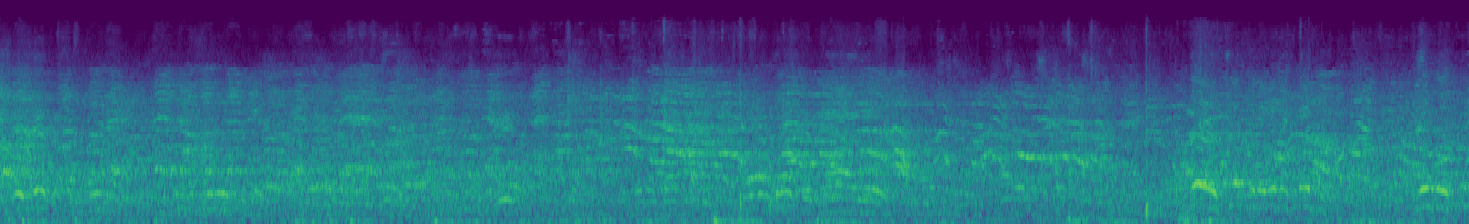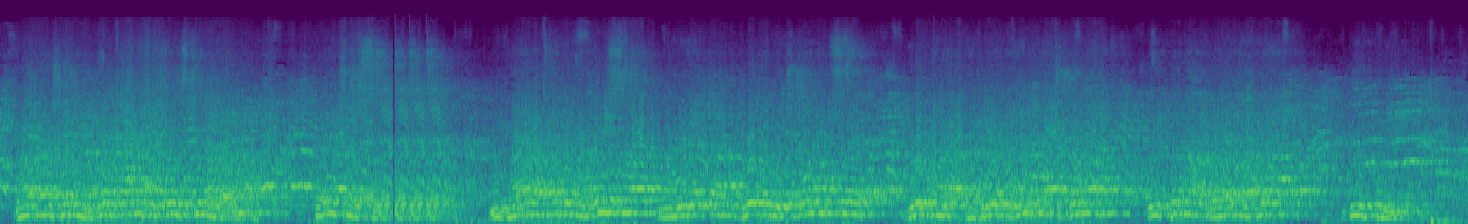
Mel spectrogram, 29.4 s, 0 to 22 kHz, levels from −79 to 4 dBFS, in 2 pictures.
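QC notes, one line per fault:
18.62 to 19.11 s, CD stuck on one turn: a 0.16 s slice repeats three times with brief mutes, a scratch throwing the laser back a track each rotation.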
